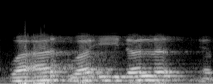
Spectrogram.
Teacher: pada huruf lamnya nggak boleh ada pantulan suara atau qalqalah ya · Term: alif lam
